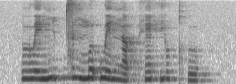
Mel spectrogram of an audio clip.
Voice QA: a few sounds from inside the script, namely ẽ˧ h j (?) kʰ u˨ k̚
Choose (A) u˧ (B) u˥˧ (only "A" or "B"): A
